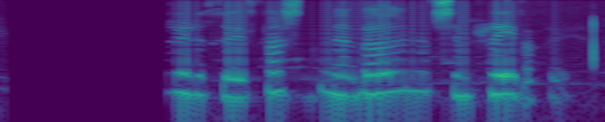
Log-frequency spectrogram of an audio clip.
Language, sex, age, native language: Icelandic, female, 13, Icelandic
